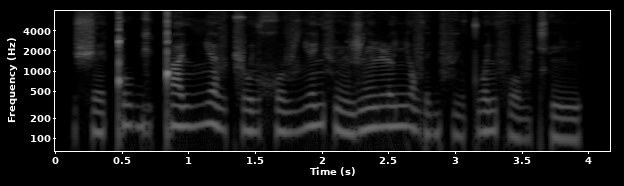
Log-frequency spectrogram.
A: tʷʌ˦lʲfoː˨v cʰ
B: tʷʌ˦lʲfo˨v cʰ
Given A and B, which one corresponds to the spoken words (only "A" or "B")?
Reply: B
